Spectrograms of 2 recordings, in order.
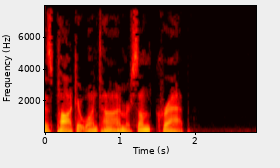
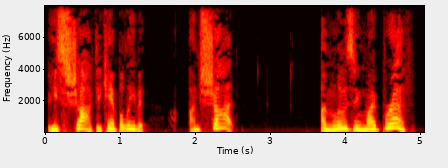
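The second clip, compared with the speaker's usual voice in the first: high, louder, breathless pleading; shocked plea; 10 semitones higher, 4 dB louder than usual. Retold or imitated. Shot man begging cop for breath, high and desperate. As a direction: relive the victim's gasping panic. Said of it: "in direct response to him saying".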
